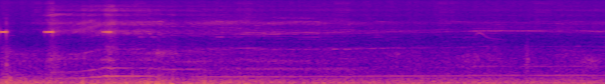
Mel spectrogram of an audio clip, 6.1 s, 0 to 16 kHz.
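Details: GoolRC G90 Pro brushless micro FPV racer drone, 1104 8000KV motors, five-blade 1935 props that had been bent and straightened after a tree crash: quiet steady high tone in acro flight, no rattle or buzz; motors and props healthy.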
